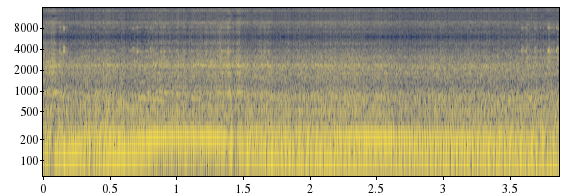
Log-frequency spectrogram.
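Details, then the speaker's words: Crashed CRX4DR (CRX) started up on a cold day after sitting in a garage, with a fan that is damaged and doesn't spin evenly. A loud, steady drone with wavering low tones and an uneven undertone: the engine runs rough, as if about to break. "our [ __ ] still run she P like a kitten even though it sound like it's about to break"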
